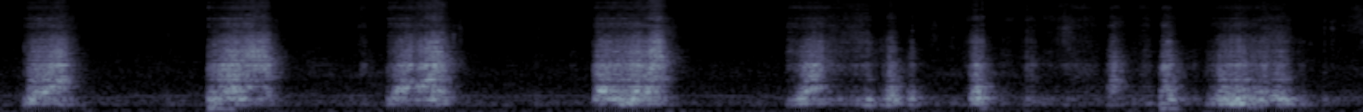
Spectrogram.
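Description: A wooden stylus scratches the black coating off a flat sheet of scratch-art paper in about ten short, rasping strokes. The first strokes are evenly spaced, and the later ones come quicker and closer together. Each stroke is a dry, bright scraping sound that stops quickly.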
